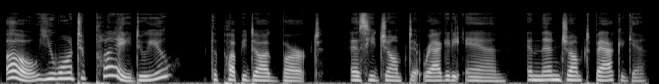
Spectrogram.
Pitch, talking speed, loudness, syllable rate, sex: 205 Hz, 200 wpm, -17 LUFS, 5.1 syllables/s, female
